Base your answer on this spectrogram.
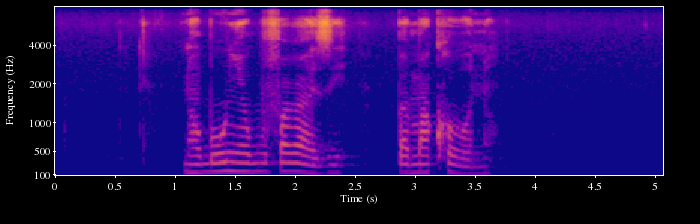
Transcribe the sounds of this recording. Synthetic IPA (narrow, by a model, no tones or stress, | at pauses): noɓuɲɛuɓufak̬azi | ɓamakʰɔːna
